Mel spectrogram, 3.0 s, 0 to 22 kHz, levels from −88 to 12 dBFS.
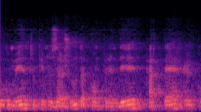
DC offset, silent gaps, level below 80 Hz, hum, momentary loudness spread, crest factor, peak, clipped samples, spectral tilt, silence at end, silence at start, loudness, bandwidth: under 0.1%; none; -60 dBFS; none; 7 LU; 14 dB; -8 dBFS; under 0.1%; -7 dB/octave; 0 s; 0 s; -23 LUFS; 8.6 kHz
